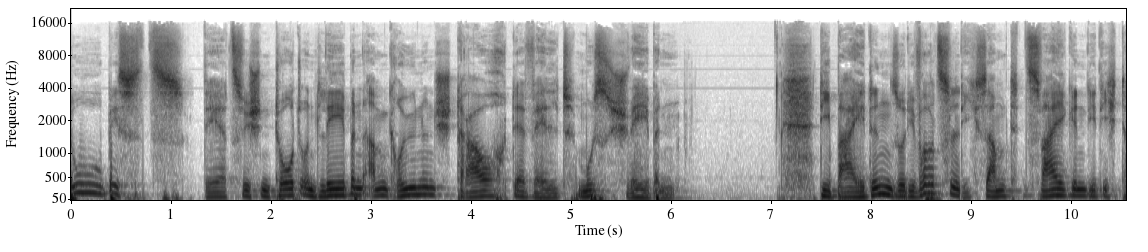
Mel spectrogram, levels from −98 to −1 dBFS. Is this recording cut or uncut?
cut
